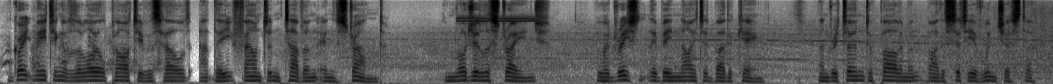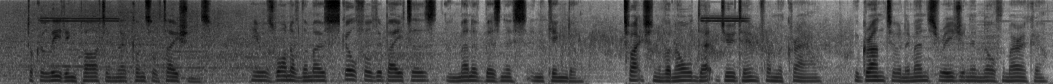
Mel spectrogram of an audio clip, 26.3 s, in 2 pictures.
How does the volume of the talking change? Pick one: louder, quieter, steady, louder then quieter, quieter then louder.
steady.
